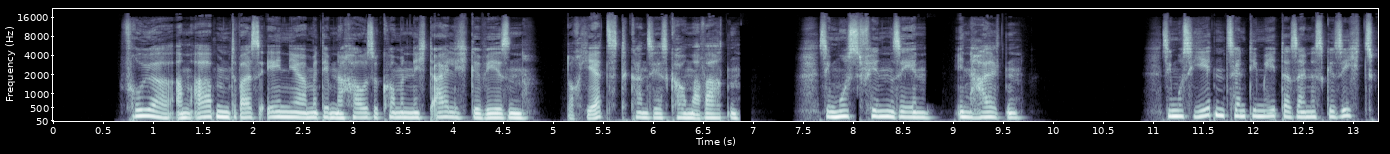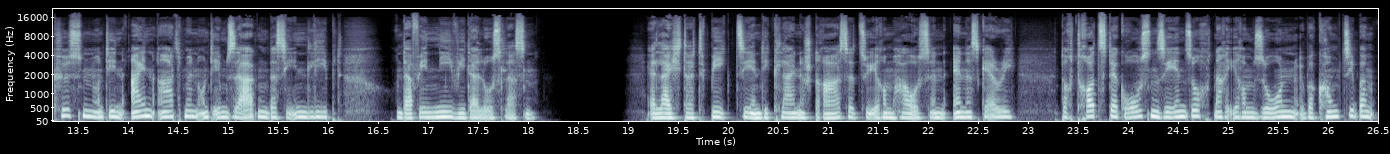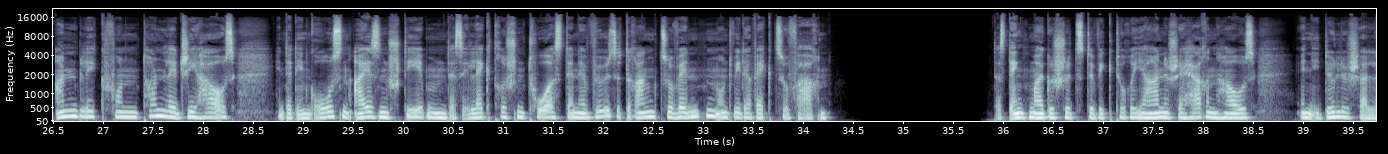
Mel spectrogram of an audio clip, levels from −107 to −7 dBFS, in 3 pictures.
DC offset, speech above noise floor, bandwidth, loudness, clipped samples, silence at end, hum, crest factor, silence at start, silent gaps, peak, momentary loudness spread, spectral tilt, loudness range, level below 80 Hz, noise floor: under 0.1%; over 71 dB; 18 kHz; -19 LUFS; under 0.1%; 0 s; none; 18 dB; 0.7 s; none; -2 dBFS; 8 LU; -5 dB/octave; 3 LU; -50 dBFS; under -90 dBFS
